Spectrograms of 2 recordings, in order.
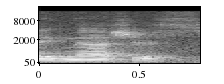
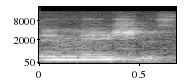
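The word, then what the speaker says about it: Ignatius: a three-point loss to San Francisco School San ignaas or san ignacious ignacious that's how you pronounce it uh but uh Buck for them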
